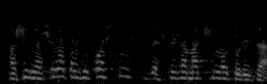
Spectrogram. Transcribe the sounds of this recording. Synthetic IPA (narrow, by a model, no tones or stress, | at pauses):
əsiɡnəsioðəpɾəsupɔst̪uzðəspɾezəmaksimawt̪uɾid͡za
